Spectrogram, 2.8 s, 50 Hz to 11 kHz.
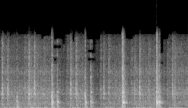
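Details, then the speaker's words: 2000 car with a 1.6 L petrol engine, hard to start: uneven, unstable idle broken by sharp, irregular clacks popping back through the intake. An intake valve that doesn't seal is suspected; the manifold pressure is being checked to see whether it rises above 0 during the clacks. "Parfois on a des, là on les entend, des claquements au niveau de l'admission. Suspecter ici une soupape d'admission qui n'est pas étanche"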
